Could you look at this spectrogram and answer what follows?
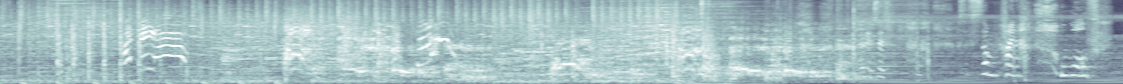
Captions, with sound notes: LET ME OUT! [ Screams ] [ Snarling ] WHAT IS IT? S-SOME KIND OF WOLF.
